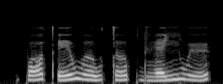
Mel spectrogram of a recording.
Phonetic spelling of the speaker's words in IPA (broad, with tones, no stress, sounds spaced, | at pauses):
p ɔ˩˥ tʼ e˩˥ w ɤ˨˩˦ w t ɤ˩˥ p dʱ ɛ˩˥ ɲ w ʏ˨˩˦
